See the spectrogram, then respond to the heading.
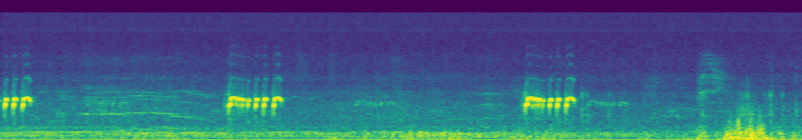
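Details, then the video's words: Local zebra dove singing to draw out a rival, three bursts of quick, stuttering cooing notes about three seconds apart, softer cooing from other doves between them, and a low thump near the end. "PERKUTUT LOKAL GAJOR JAGO MEMANCING LAWAN BUNYI"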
